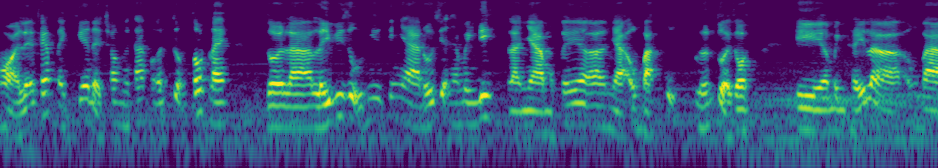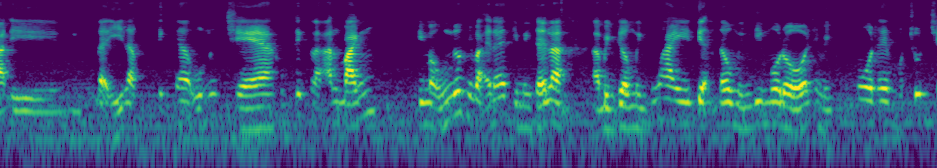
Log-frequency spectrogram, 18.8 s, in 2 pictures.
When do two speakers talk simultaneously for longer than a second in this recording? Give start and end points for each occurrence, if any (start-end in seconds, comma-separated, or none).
none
